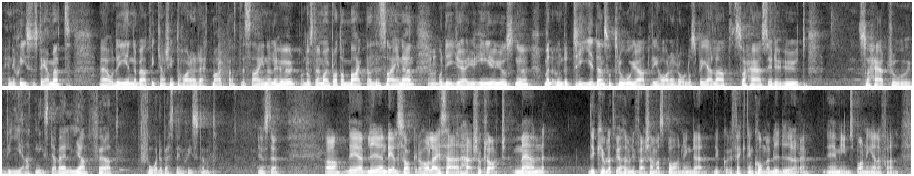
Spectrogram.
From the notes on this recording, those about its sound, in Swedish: EnergiStrategiPodden live på Frihamnsdagarna. Sände vi Energistrategipoddens första live-podd under Frihamnsdagarna i Göteborg.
